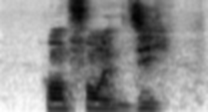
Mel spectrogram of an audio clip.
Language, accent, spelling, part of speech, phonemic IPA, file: French, Canada, confondît, verb, /kɔ̃.fɔ̃.di/, LL-Q150 (fra)-confondît.wav
- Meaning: third-person singular imperfect subjunctive of confondre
